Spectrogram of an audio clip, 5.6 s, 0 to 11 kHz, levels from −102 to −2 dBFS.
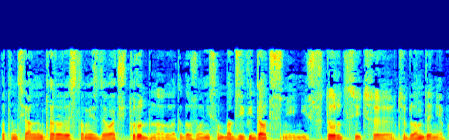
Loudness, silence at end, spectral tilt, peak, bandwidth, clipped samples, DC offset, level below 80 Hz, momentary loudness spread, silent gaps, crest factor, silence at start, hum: -22 LUFS; 0.05 s; -6 dB/octave; -4 dBFS; 7.4 kHz; under 0.1%; under 0.1%; -40 dBFS; 9 LU; none; 18 dB; 0 s; none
